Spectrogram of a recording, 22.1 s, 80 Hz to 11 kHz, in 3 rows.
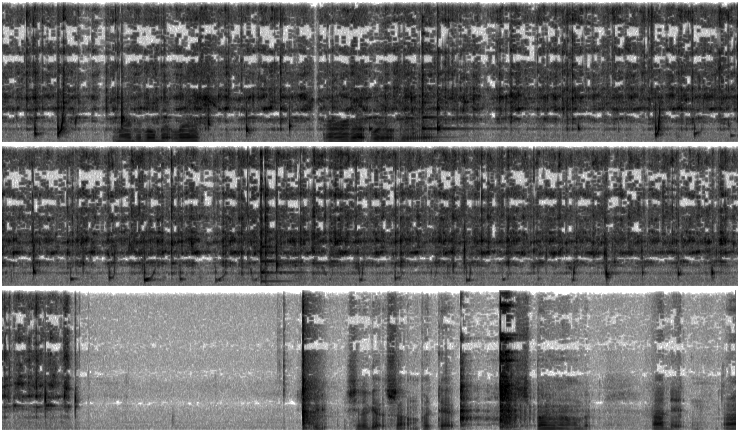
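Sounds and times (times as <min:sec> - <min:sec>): metal spoon clinking against glass bowl: 0:00.2 - 0:15.3.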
